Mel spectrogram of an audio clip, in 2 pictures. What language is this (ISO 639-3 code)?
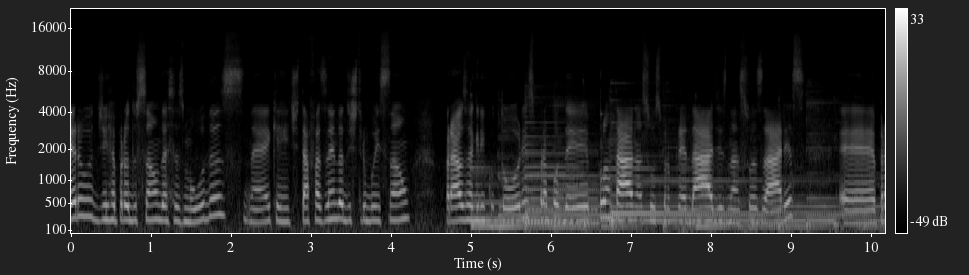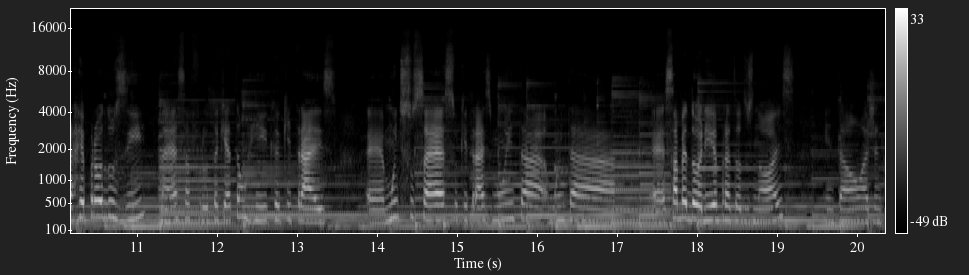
por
